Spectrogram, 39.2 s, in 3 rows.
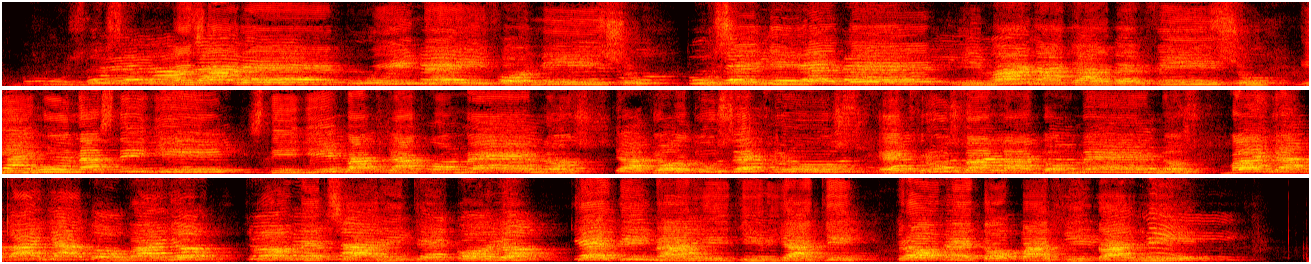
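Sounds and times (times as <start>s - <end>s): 
Greek carol singing: 0.7s - 38.1s.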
